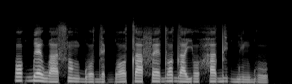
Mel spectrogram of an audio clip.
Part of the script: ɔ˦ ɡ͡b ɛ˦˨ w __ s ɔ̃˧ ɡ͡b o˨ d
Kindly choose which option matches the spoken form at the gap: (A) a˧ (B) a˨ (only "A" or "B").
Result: B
